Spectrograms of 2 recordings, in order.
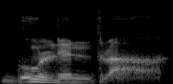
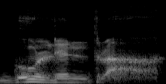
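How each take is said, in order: First: It is said in a big theatrical voice. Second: The same.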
